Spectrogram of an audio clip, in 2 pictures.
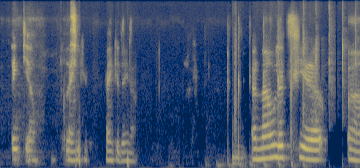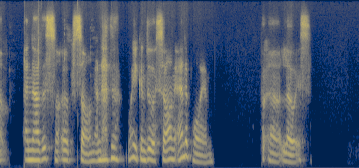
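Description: A middle-aged woman talks calmly over an online call.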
